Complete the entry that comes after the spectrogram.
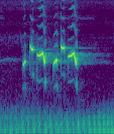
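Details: A kutilang, or sooty-headed bulbul, delivering one quick phrase of four or five clear, liquid whistled notes, bouncing up and down, with a soft low murmur behind.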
